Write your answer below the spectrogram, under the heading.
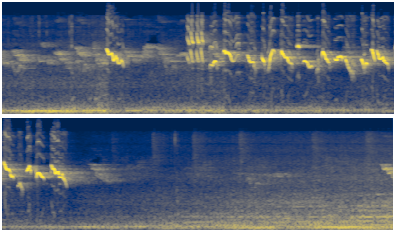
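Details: High, quick warbling from a lemon-bellied white-eye of Lombok, played to teach birds to sing and to rouse lazy singers. A jumbled burst of thin zigzag notes lasts about three seconds, then gives way to faint background hiss.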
